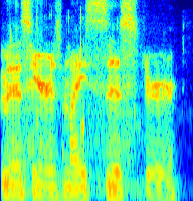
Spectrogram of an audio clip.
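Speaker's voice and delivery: put-on woman character voice. Voicing a scantily clad woman who comes through the door: voicing a scantily clad woman. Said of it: "And then she opens and says".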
